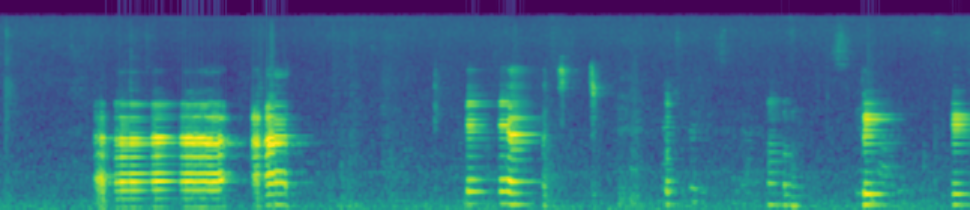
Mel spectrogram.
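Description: A man's voice breaking up over a failing video-call connection: short, choppy fragments with gaps between them, some syllables smeared into held, robotic-sounding tones, so no words come through.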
